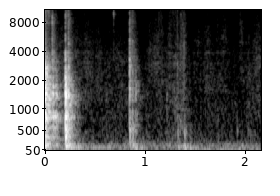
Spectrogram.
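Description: A few short taps and knocks as hands press and smooth fabric onto the round frame of a tambourine-hoop bag lid, the sharpest right at the start and two weaker ones within the first second, then faint rustling.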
